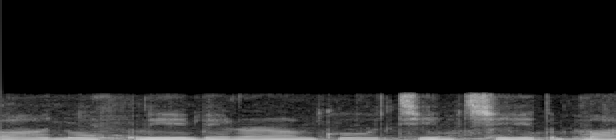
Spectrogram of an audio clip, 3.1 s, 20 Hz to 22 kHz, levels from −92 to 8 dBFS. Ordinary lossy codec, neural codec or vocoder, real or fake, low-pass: none; codec, 16 kHz, 4 kbps, FreqCodec, larger model; fake; 7.2 kHz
